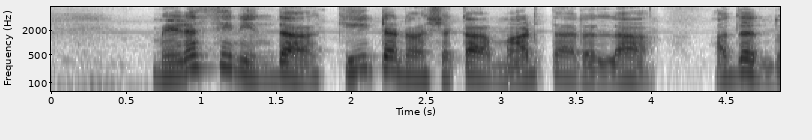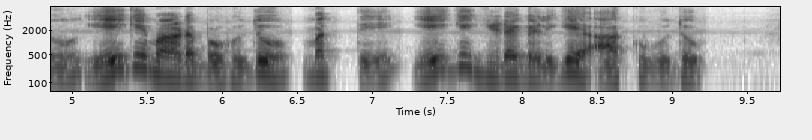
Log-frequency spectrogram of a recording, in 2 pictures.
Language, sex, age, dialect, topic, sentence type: Kannada, male, 18-24, Coastal/Dakshin, agriculture, question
